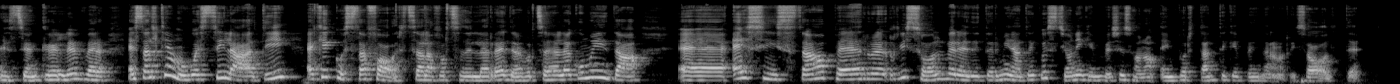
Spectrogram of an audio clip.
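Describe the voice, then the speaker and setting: A woman with an ordinary speaking voice and a fairly high pitch talks at a moderate pace in a very clean recording with a silent background. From Sicily. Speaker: activist. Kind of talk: casual chat.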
